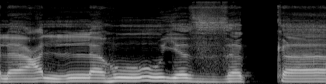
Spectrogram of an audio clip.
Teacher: यज़्ज़क्का ज़ा है, इसको ज़ाल नहीं पढ़ना, और ज़ा के ऊपर भी शद है, आगे काफ के ऊपर भी शद है, तो इसको ख्याल करके दुरुस्त पढ़ना है।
